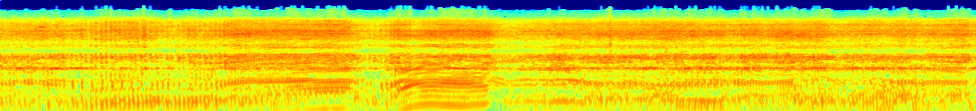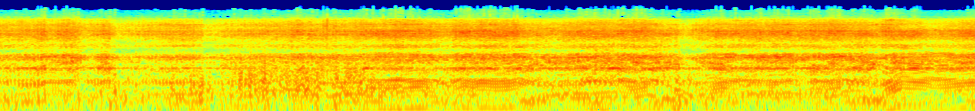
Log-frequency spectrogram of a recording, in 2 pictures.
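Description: Another dirt bike engine buzzes a little way ahead.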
